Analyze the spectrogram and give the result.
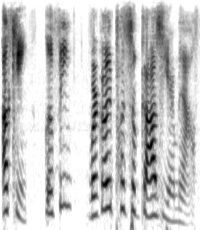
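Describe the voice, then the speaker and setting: Woman putting on a squeaky, earnest little cartoon reindeer doctor. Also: very animated, fast talker, sharp tone, no echo, lo-fi sound. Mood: gentle. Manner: earnest, giving instructions. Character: small, earnest, bossy young male reindeer doctor, cartoon.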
